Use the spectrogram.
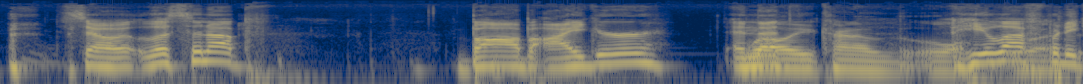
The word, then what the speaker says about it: Iger: So listen up, Bob Iger. Is that how you pronounce his name? Yeah, Bob Iger.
